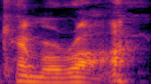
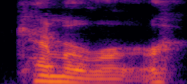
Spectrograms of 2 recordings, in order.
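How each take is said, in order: First: The name is said with an Australian accent. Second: The name is said without an Australian accent. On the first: The speaker calls it wrong. "that's how we pronounce it in Australia" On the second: The speaker calls it right. "I should be saying Bridget Kemmerer"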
